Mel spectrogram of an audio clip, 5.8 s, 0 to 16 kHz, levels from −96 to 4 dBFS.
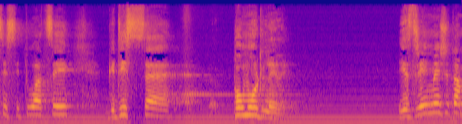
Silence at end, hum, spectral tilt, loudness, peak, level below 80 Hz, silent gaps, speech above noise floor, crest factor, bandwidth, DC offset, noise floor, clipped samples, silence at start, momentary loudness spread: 0 s; none; -1.5 dB/octave; -22 LUFS; -6 dBFS; -48 dBFS; none; 20 dB; 20 dB; 14.5 kHz; under 0.1%; -44 dBFS; under 0.1%; 0 s; 19 LU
